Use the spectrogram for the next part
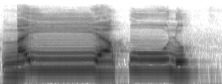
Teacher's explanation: Jadi pengucapannya dengan dengung. Nun mati bertemu dengan iya, seakan-akan iyanya itu terdapat tasydid, padahal di sana tidak ada tasydid. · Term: idgham bi gunnah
